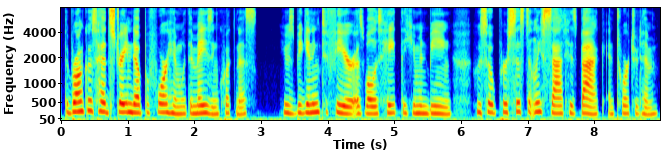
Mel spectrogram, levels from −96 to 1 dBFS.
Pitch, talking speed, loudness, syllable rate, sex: 205 Hz, 205 wpm, -19 LUFS, 5.8 syllables/s, female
